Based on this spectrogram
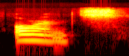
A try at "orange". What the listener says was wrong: Again, orange. It's not a, it's e.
